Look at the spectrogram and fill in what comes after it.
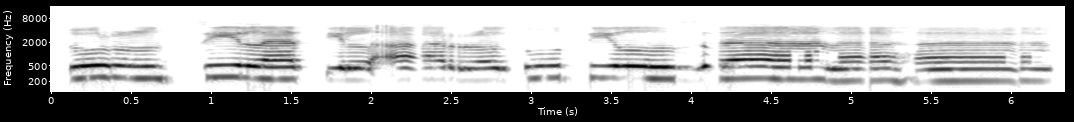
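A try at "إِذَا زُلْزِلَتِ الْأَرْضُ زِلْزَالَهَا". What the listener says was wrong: Disempurnakan ketukannya di huruf ti ya. Disempurnakan. Iza zulzilatil. Jangan dikurangi ya. Ketukannya berkurang ya. Coba disempurnakan. Idza zulzilatil ardu zilzalaha.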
